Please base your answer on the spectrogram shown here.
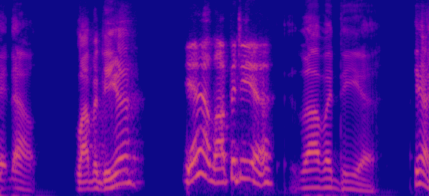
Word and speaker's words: Labbadadio: Yeah, Labbadia. Labbadia. Yeah, it's Jewish, Fred. That's why you're having trouble with it. Labbadia. So actually, it sounds like it looks.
